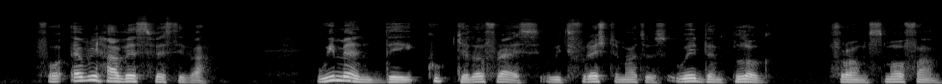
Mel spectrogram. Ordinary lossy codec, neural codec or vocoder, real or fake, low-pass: none; vocoder, 48 kHz, 128 mel bands, Vocos; fake; 14.4 kHz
